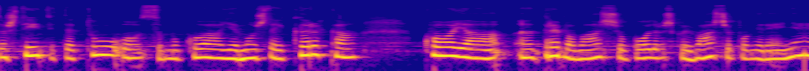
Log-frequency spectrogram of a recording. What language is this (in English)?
Croatian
